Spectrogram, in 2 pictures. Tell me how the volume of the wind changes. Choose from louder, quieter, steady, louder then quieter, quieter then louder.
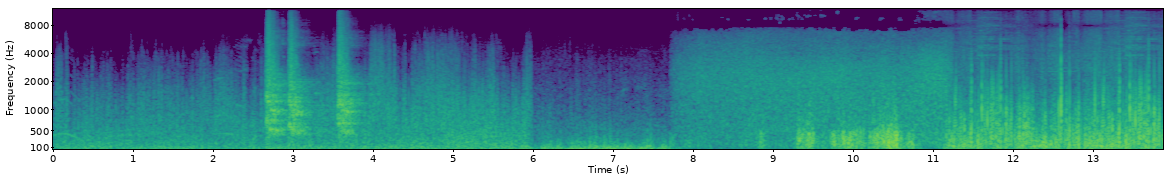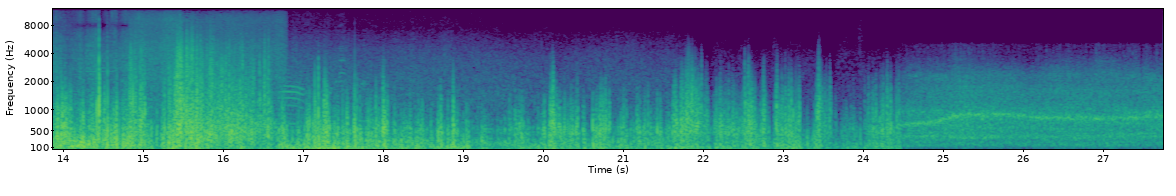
louder then quieter.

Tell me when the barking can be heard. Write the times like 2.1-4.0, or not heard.
2.0-4.0.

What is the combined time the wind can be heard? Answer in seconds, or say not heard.
28 s.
